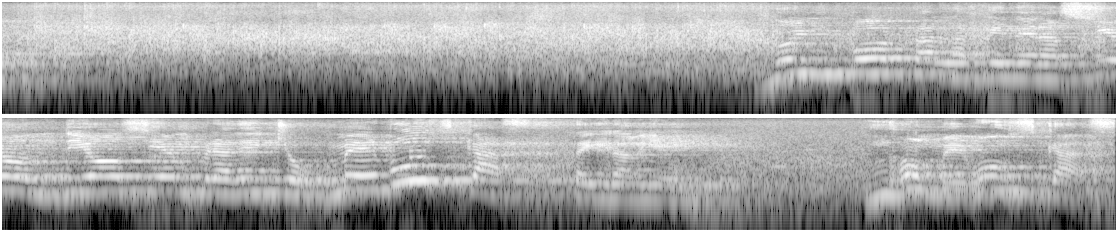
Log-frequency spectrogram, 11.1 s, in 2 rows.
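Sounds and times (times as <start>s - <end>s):
sustained audience applause: 0.0s - 4.9s
speech: 4.0s - 11.1s.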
